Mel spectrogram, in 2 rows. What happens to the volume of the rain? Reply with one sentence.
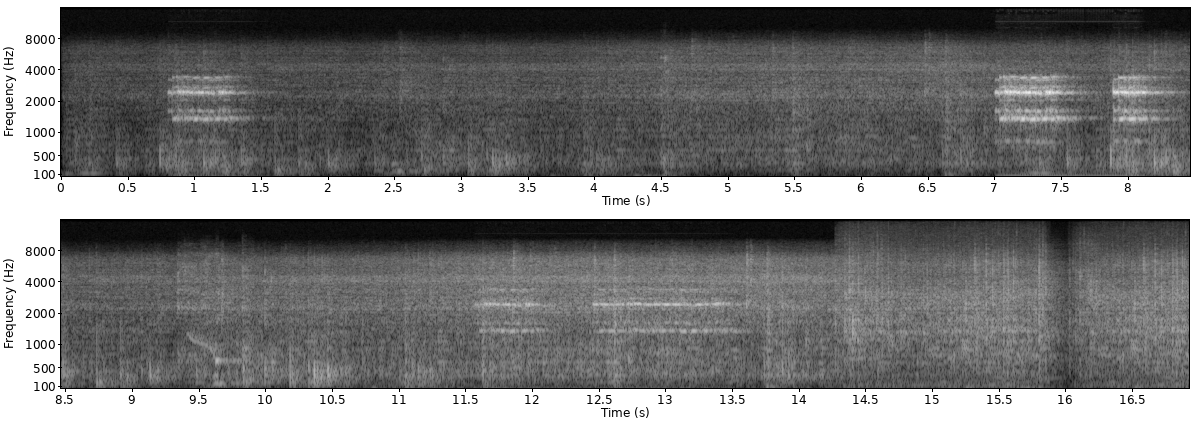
The loudness of the rain goes up.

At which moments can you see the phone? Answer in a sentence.
You can hear the phone from 0.8 to 1.3 s, from 7.0 to 8.2 s and from 11.6 to 13.6 s.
